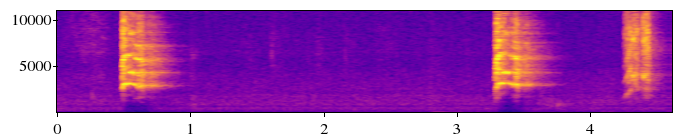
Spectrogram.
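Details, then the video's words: Green conure sounds to create a happy mood: three loud, raspy screeches spaced a few seconds apart, the last shorter and softer, against quiet indoor room hum. "Green Conure Sounds. Creates Happy mood"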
